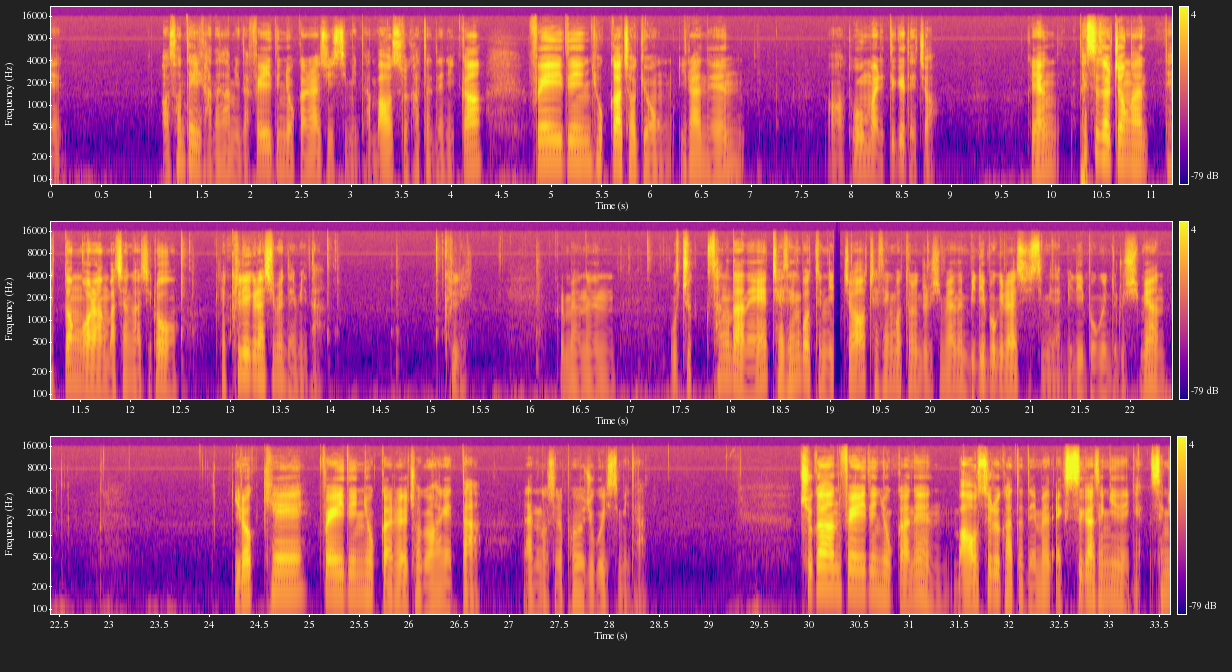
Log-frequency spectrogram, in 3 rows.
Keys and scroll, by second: 17.5 ctrl+1, 20.5 ctrl+Escape.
